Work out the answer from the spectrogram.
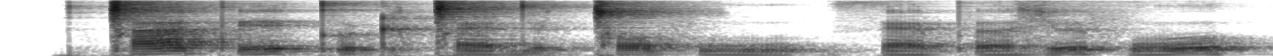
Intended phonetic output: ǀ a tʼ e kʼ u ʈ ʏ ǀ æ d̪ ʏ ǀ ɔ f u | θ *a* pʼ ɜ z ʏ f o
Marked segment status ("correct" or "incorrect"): incorrect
